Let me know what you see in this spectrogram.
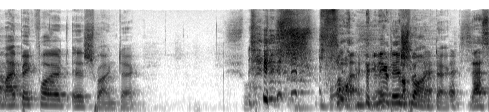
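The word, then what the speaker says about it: Świątek: But yeah, my pick for it is Swiatek. That's how you pronounce it. It's Swiatek.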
